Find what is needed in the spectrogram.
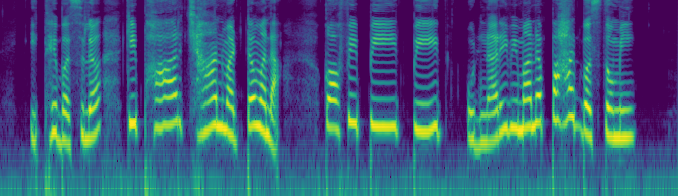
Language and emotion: Marathi, happy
